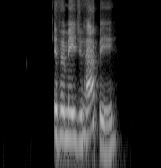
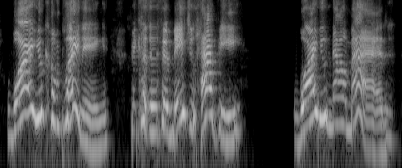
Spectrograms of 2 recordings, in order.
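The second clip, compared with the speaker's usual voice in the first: raised, louder exasperated scolding; mock scolding; 6 semitones higher, 8 dB louder than usual. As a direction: tell them off like they should know better. Scolding an imagined complainer.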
